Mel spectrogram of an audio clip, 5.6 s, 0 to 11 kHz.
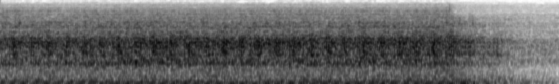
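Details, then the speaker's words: Fire truck with a Caterpillar 3208 turbo diesel, restarted after sitting almost a year, idling with a constant airy hiss over the rumble; an air brake leak near a brake valve that needs taking apart and fixing. "I do have an air leak. You hear it? And this valve somewhere right here for my brakes. I've got an air leak I got to take care of. I hear it leaking out."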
